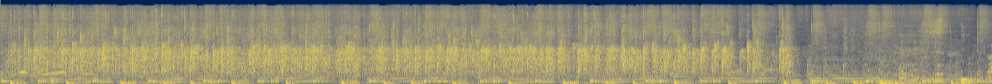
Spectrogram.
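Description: A live audience applauds steadily and loudly for about twelve seconds as guests are welcomed onto a stage, a dense wash of clapping, while rhythmic music with a pulsing bass line plays underneath before the clapping thins slightly near the end.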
